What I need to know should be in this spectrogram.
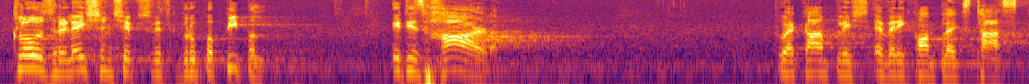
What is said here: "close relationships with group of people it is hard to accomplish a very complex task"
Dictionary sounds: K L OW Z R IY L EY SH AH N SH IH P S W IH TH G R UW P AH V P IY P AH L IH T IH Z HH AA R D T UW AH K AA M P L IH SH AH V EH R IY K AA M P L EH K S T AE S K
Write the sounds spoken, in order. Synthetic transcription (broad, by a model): K L OW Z R IY L EY SH AH N SH IH P S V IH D G R UW P AH V P IY P AH L IH T IH Z HH AA R D T UW AH K AA M P L IH SH AH V EH R IY K AA M P L EH K S T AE S K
